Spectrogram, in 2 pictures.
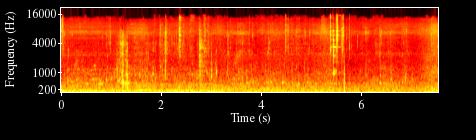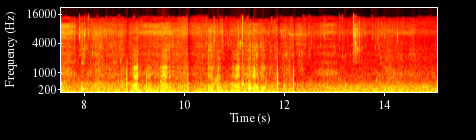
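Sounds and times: wind rumbling on microphone: 0:00.0 - 0:15.0
fish cleaning clicks and scrapes: 0:01.0 - 0:03.4, 0:05.3 - 0:05.8, 0:07.9 - 0:12.6.

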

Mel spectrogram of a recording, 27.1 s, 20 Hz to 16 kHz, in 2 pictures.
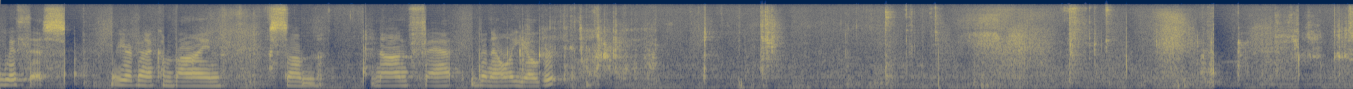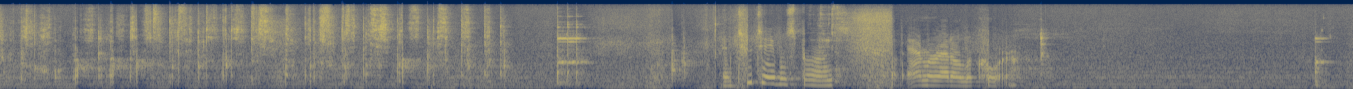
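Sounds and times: low steady hum: 0:00.0 - 0:27.0
dishes clattering on countertop: 0:18.5 - 0:19.5.

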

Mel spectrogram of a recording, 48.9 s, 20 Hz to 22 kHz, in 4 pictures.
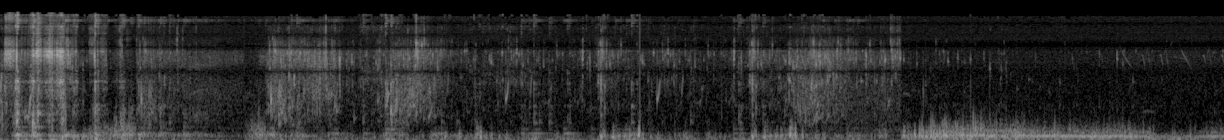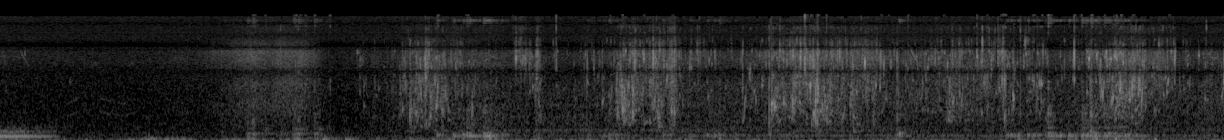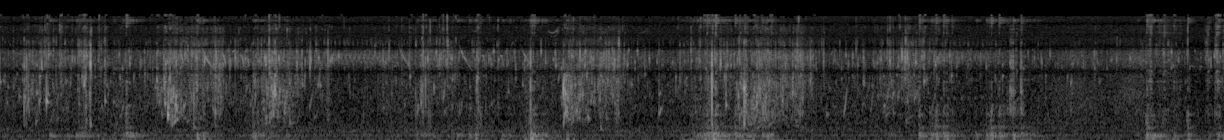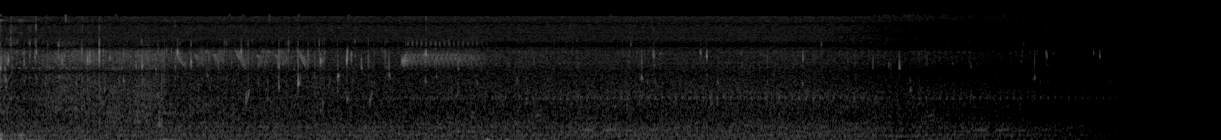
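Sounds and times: paddle knocking: 0:00.0 - 0:09.0, 0:14.5 - 0:39.9
paddle strokes splashing water: 0:00.0 - 0:10.3, 0:14.3 - 0:47.4.

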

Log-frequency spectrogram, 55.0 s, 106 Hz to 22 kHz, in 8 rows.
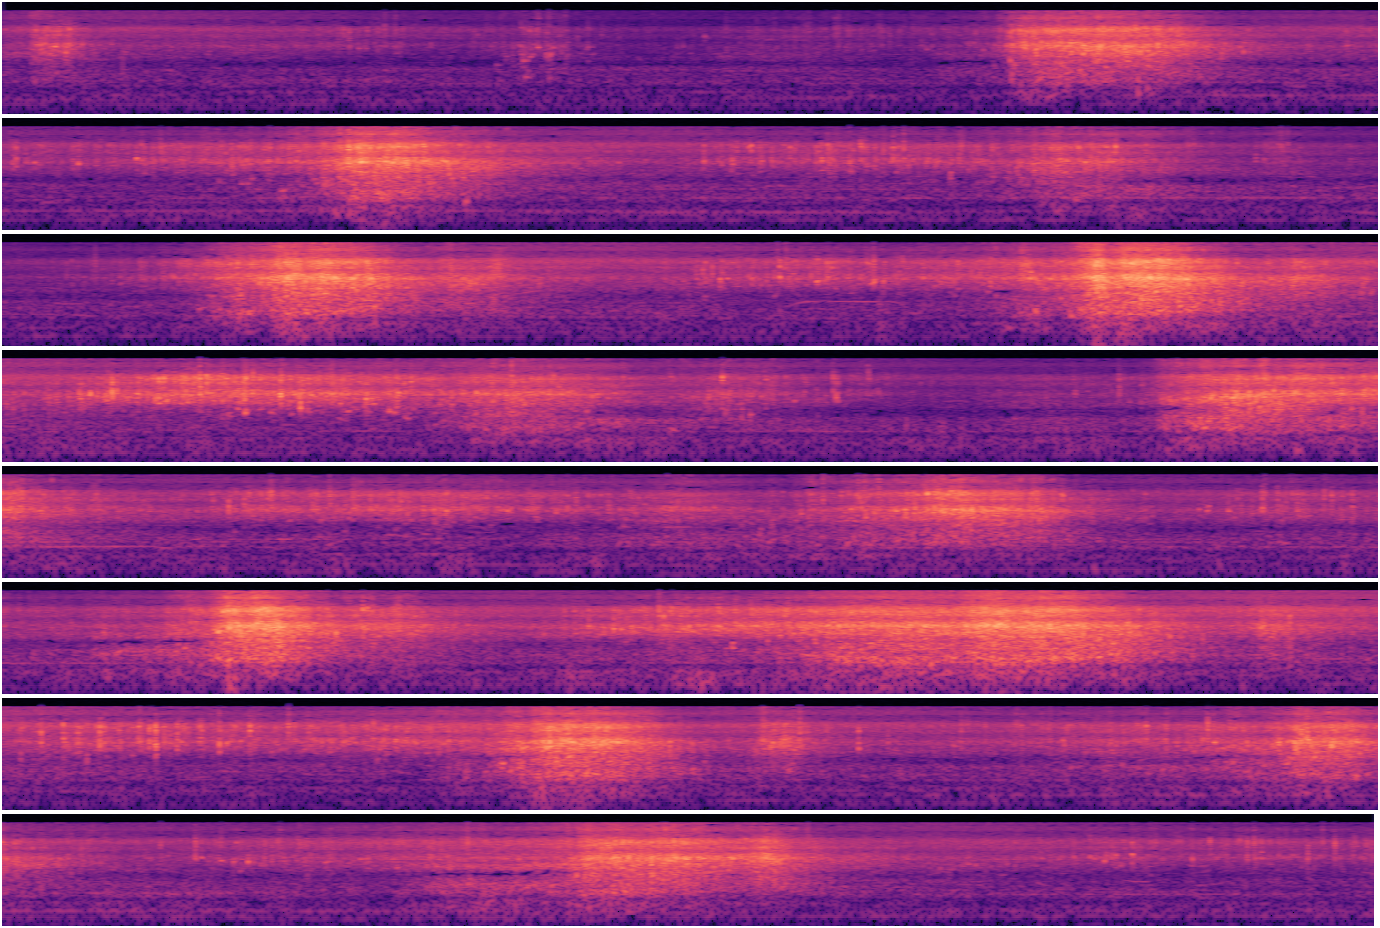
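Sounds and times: waves washing over pebble beach: 0:04.0 - 0:55.0.

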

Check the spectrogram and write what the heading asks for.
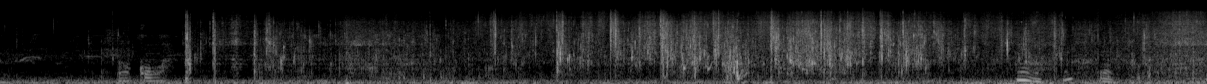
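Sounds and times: splashing in shallow water: 0:01.8 - 0:12.0.

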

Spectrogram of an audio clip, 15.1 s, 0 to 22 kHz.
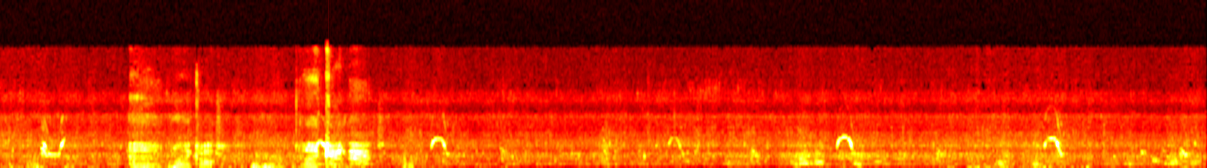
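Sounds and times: wind buffeting microphone: 0:00.0 - 0:05.8, 0:09.8 - 0:15.0
faint high whistled calls: 0:10.2 - 0:10.9, 0:12.9 - 0:13.4.

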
